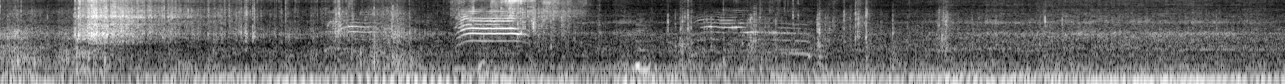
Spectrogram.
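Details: Pregnant cats begging for food meow repeatedly, several clear wavering meows spread over the stretch, over a constant low mechanical hum in an outdoor setting.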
